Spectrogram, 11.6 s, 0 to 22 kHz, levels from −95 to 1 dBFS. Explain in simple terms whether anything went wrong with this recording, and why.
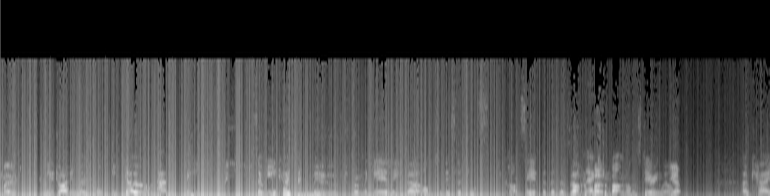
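Filter restarted on every block, throughout the clip: the filter starts fresh every 128-sample block, adding a tiny tick each time, heard as a 345 Hz buzz that follows the sound's loudness.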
